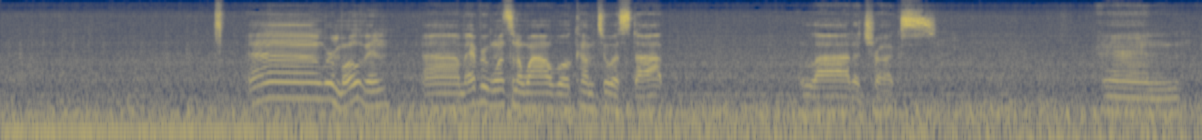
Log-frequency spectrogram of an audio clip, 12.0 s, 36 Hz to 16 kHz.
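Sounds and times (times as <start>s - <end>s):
road noise: 0.0s - 12.0s
truck diesel engine rumble: 0.0s - 12.0s.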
